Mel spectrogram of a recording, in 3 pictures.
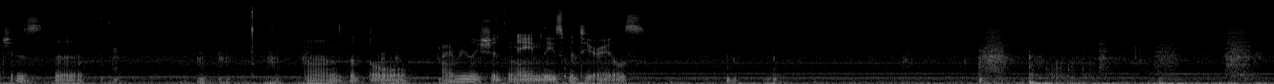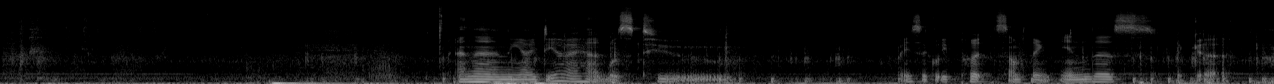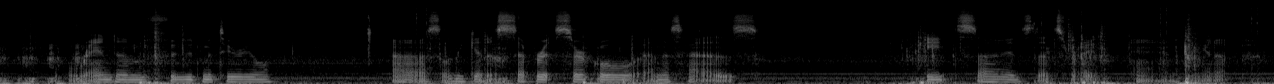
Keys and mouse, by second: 1.1-5.0 drag, 6.1-7.3 middle drag, 7.7-9.8 middle drag, 17.1-17.8 middle drag, 19.6-19.9 shift+middle drag, 20.1-20.5 middle drag, 21.7-23.0 middle drag, 23.6-24.1 middle drag, 24.2 shift+middle drag, 25.0 shift+middle drag, 27.0 shift+a, 30.0 shift+middle drag, 31.4 shift+middle click, 34.6 g, 36.2 g.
